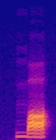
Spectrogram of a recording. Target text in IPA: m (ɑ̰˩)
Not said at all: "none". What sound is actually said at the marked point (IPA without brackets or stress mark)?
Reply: ɑ̰˩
